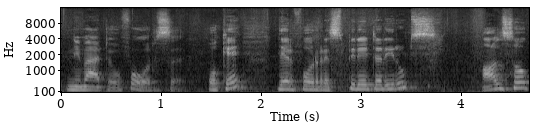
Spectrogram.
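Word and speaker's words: pneumatophores: They are also called as nematophores. P is silent. Here P is silent, right? P is a silent nematophores.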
